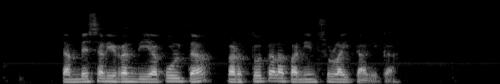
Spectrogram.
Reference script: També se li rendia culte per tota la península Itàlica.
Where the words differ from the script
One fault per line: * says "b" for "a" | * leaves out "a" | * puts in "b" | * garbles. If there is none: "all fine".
all fine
